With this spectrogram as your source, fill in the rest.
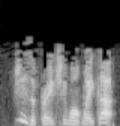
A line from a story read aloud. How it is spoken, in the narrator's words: said Percy, laughing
